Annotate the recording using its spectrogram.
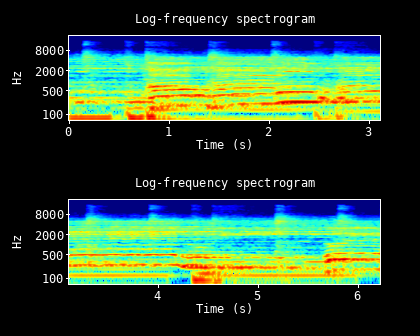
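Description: Men singing a slow song into microphones over amplified instrumental backing, holding long notes.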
